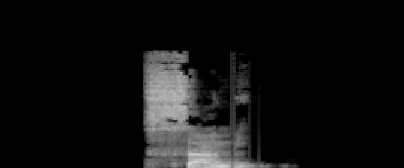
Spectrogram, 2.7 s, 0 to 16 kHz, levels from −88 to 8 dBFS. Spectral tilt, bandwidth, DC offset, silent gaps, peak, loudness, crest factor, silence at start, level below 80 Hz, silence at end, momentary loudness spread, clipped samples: -3 dB/octave; 11.5 kHz; under 0.1%; none; 0 dBFS; -13 LUFS; 20 dB; 0.95 s; -58 dBFS; 1 s; 18 LU; under 0.1%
